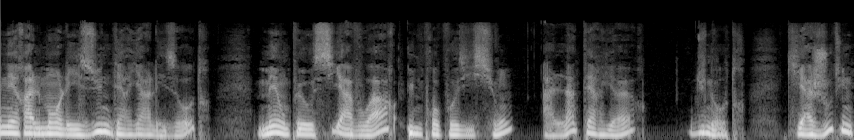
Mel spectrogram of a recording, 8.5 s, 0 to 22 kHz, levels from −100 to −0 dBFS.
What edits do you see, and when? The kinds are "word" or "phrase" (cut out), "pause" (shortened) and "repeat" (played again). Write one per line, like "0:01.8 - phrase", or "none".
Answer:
none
